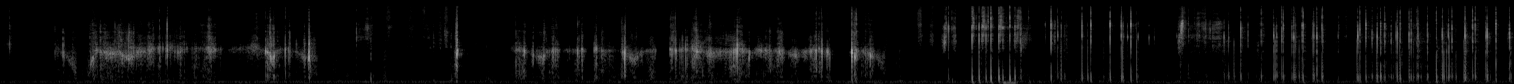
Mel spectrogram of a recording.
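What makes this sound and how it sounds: Long painted nails tap and scratch a small Degree deodorant stick's translucent teal hard plastic case while its cap is handled. Bursts of dry scratching with a steady hiss around 2 kHz alternate with quick, bright clicks and rattles of the cap.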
